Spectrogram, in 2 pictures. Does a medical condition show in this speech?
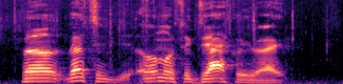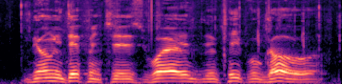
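Yes: Parkinson's disease; years since onset; voice changes.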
